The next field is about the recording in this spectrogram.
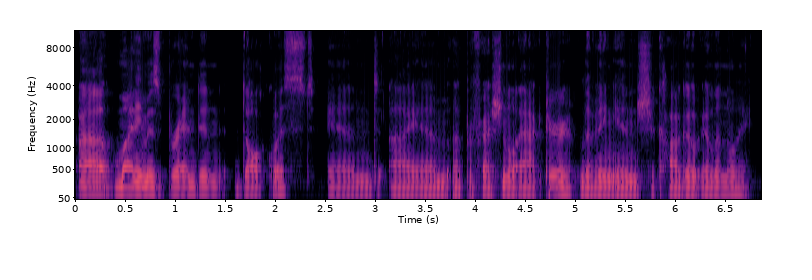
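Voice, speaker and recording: An American man giving conversational, reflective interview answers as a guest, explaining things in a measured, step-by-step way. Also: rumbling low, darkish tone. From northern Minnesota, United States. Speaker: interview guest, professional stage actor.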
